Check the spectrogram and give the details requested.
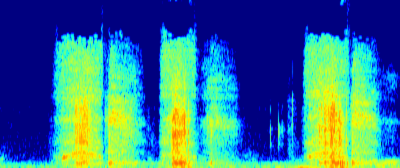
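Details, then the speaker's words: Person imitating a dog's reverse sneeze (inverse sneezing): the head is stretched out while air is sucked in through the nose, three harsh, snorting inward sniffs; usually not a disease and resolves within seconds to a minute. "묘사를 하면 고개를 빼요 고개를 이렇게 빼고 코를 들이마시는 거라고 표현을 하거든요"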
